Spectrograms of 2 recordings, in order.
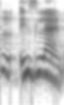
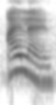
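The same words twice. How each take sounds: First: An S sound is heard before the L. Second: No S sound is heard before the L. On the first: The speaker calls it wrong. "We are pronouncing is not island" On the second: The speaker calls it right. "it is island. So it is very clearly that S is silent"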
